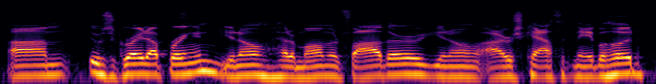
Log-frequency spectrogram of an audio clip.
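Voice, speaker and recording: A man's voice: medium pitch, steady tone, fast talker, a little mellow, clear, resonant tone, no room sound. A man in his forties with a Boston accent, chatting casually as an interview guest, colloquial and bantering, repeating phrases for emphasis. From Boston, USA. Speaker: teacher and hockey coach, podcast guest.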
